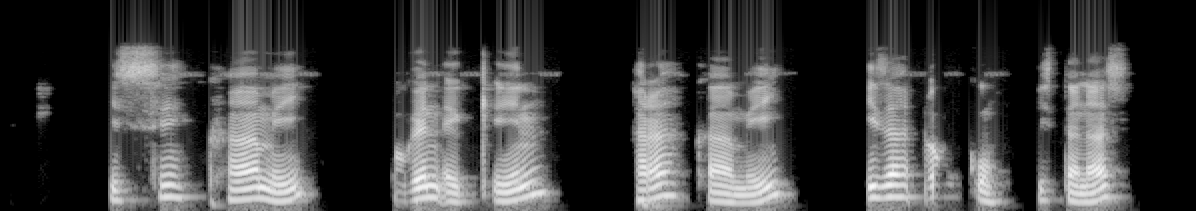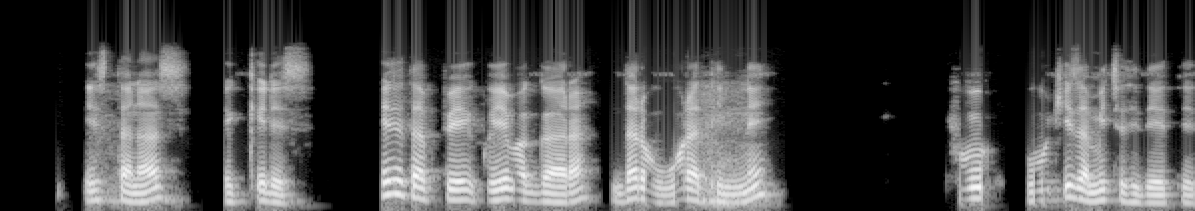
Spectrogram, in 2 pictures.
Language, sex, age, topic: Gamo, male, 18-24, government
